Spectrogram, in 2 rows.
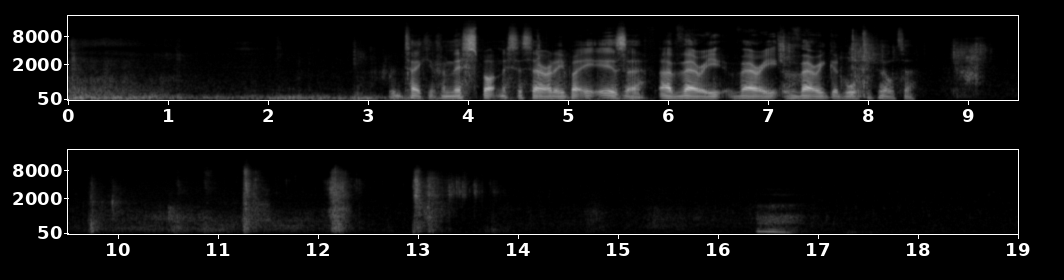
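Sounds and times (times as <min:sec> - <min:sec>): stream trickling: 0:02.8 - 0:19.0
footsteps splashing in stream: 0:07.0 - 0:14.1
low grunt: 0:16.4 - 0:16.9.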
